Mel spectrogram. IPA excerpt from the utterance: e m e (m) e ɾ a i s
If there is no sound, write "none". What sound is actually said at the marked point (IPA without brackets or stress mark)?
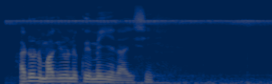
ɲ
